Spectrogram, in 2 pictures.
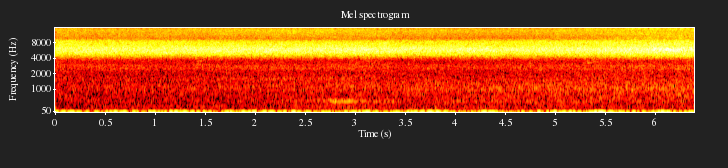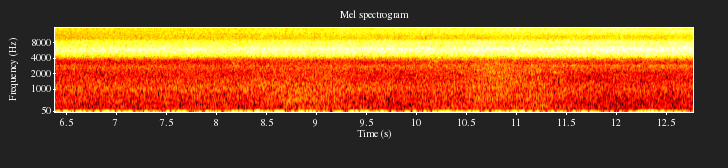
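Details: Cicadas singing on a July 2021 summer afternoon, 2 PM, along suburban streets of Nisshin near Nagoya, Japan; a constant high buzzing wash holds steady throughout, with low background rumble and occasional faint thin notes.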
